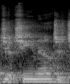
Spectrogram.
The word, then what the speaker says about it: Giacchino: Oh, Michael Giacchino, is that how you say it? – Giacchino. Yeah, he was fantastic.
